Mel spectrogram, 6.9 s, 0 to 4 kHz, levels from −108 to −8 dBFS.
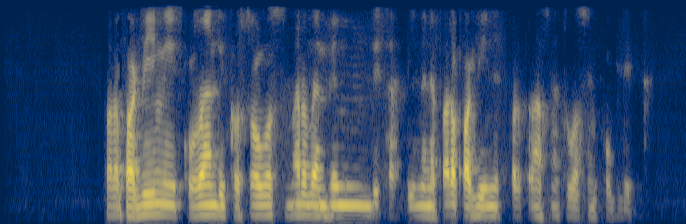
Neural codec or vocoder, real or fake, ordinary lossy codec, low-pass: codec, 16 kHz, 4 kbps, X-Codec, HuBERT features, trained on balanced general audio; fake; AAC, 32 kbps; 3.6 kHz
